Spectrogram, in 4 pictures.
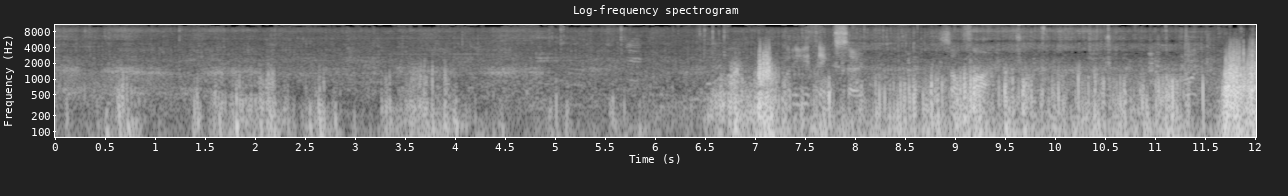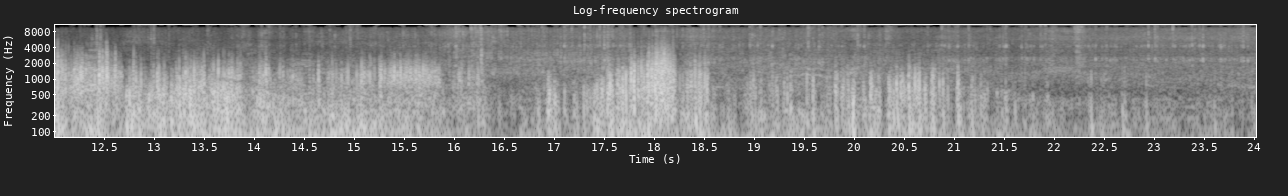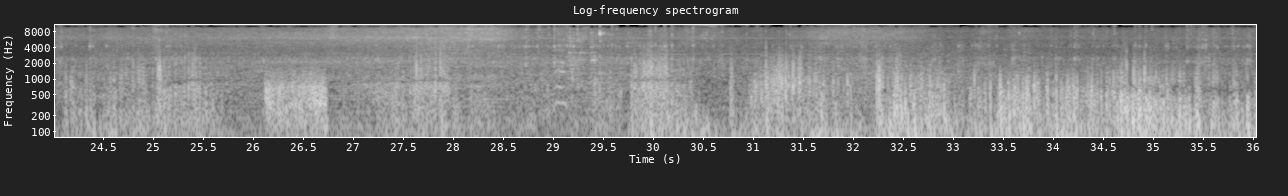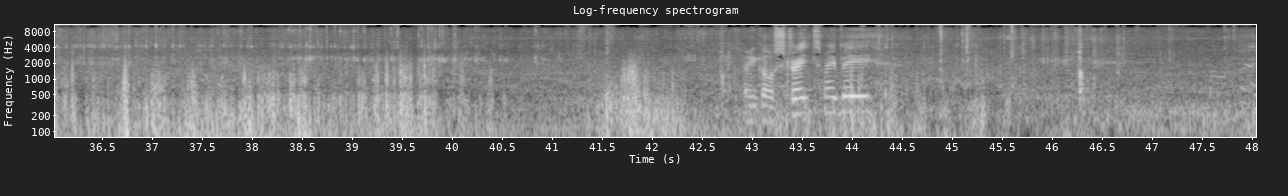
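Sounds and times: wind buffeting microphone: 0.0 - 48.0
bike rolling over brick paving: 5.4 - 48.0.

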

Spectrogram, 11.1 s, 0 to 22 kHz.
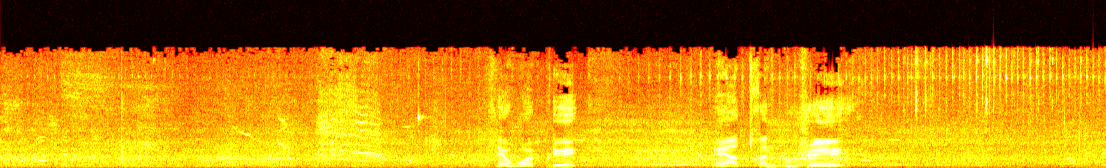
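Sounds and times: faint distant voices: 0.0 - 11.0
traffic hum: 0.0 - 11.0.

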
